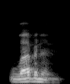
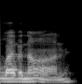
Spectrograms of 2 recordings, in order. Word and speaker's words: Lebanon: Lebanon, not Lebanon, but Lebanon, spelled the same way.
